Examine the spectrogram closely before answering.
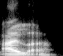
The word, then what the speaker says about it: Isla: is her name is I'm gonna assume it is Isla i-s-l-a I'm sure that there are other ways you could pronounce it but I'm going with Isla um she is uh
